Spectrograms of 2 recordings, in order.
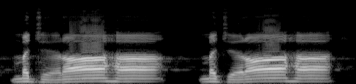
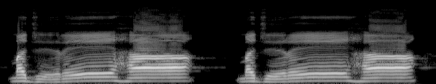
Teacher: میم جیم زبر مج، میم جیم زبر مج، را کھڑی مع امالہ رے، را کھڑی مع امالہ رے، مجرے، مجرے، ہا الف زبر ہا، مجریہا، مجریہا، وقفاً مجریہا۔ یاد رہے یہاں امالہ کی وجہ سے حرف را کو باریک پڑھا جائے گا، موٹا نہیں پڑھا جائے گا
